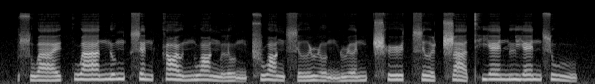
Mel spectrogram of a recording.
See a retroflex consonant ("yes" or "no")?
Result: yes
